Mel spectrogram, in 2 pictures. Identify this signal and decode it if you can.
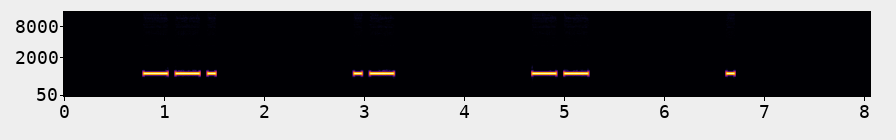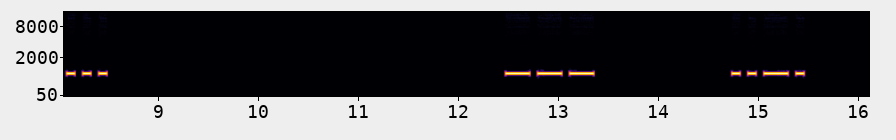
Morse code, heard as a keyed tone, about 15 wpm, spaced as for 5 wpm, 1000 Hz. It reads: GAMES OF
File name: qotdfiles / 5wpm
